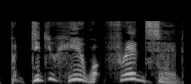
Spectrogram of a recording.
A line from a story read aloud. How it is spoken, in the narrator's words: asked Harry excitedly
